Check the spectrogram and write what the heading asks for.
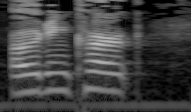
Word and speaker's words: Odenkirk: like that, so for me, how you pronounce his last name? – Odenkirk.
